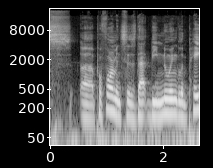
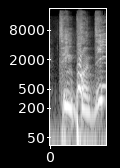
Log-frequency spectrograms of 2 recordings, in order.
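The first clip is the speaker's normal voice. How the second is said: loud voice breaking on the words; 5 semitones higher, 8 dB louder than usual. Reading out fantasy team scores, reaching the last team: voice cracking. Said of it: "Why did my voice just crack?".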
